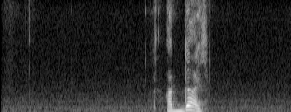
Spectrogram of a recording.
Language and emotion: Russian, angry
